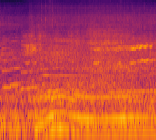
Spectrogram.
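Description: A car pulls away fast in a getaway, its engine roaring loudly and climbing in pitch, with harsh tyre noise throughout.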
